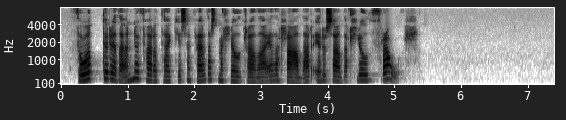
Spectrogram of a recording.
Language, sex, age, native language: Icelandic, female, 50-59, Icelandic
